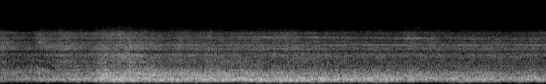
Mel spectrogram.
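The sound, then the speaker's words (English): A spacecraft's braking rockets fire during a moon landing, giving a loud, continuous roar with a thin steady whine on top, unchanging from start to finish. “Skillfully, Flash manipulates his craft's braking rockets. The soft pumice dust of the moon's surface is going to make the landing hazardous. Slowly, the ship settles down, tail first.”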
